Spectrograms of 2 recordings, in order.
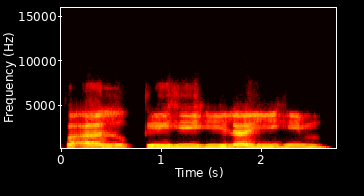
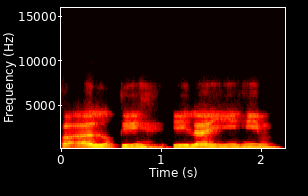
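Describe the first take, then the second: First: A short i vowel follows the h. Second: The first word ends on a bare h sound. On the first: This follows the Qalun reading. "ha berbaris di bawah tapi tanpa mad" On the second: This follows the Hafs reading. "Bagi bacaan Hafs matikan ha"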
